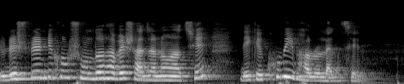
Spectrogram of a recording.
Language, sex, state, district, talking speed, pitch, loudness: Bengali, female, West Bengal, Purulia, 165 wpm, 225 Hz, -16 LUFS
